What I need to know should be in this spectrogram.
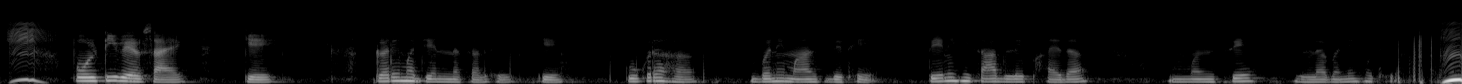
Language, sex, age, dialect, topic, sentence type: Chhattisgarhi, male, 60-100, Western/Budati/Khatahi, agriculture, statement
